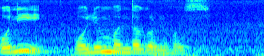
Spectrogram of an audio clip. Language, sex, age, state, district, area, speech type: Nepali, female, 18-30, West Bengal, Darjeeling, rural, read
